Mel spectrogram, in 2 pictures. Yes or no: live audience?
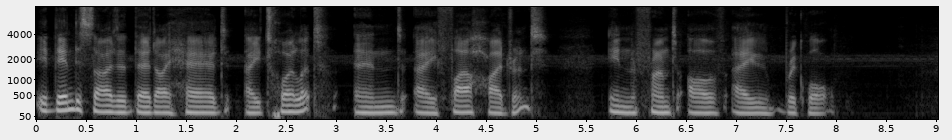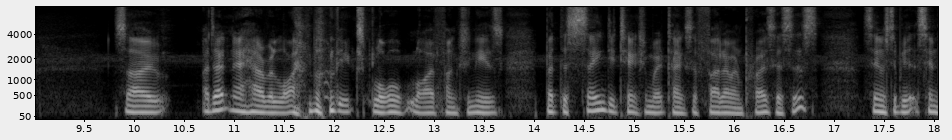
no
